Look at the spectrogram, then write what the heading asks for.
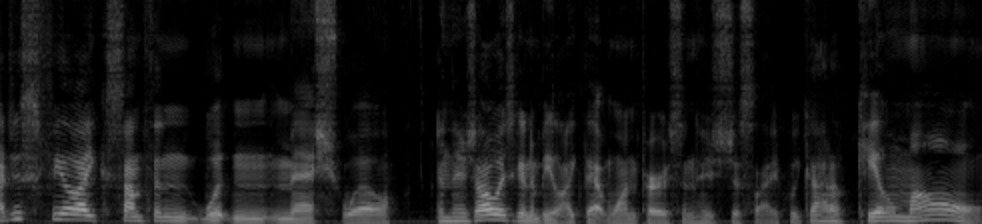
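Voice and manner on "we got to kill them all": put-on Southern accent. Imagining the one person in a group who wants to kill them all, southern accent. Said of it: "you like how I gave him a southern accent?".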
